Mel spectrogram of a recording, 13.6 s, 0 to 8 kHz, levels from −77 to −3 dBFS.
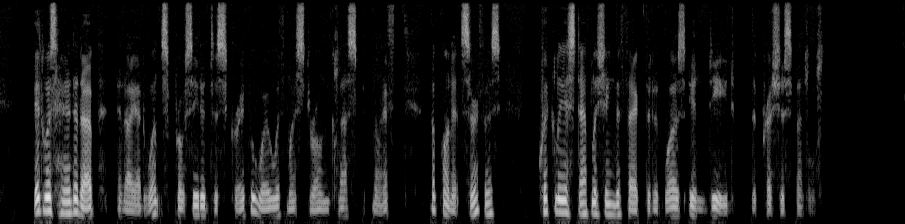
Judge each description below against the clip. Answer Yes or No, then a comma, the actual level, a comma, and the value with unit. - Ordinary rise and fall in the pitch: No, wide, 6.0 semitones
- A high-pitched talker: No, low, 120 Hz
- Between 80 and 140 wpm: Yes, slow, 135 wpm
